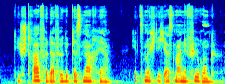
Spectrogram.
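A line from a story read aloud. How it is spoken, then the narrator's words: Quiet and firm. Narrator (German): sagte er leise und bestimmt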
